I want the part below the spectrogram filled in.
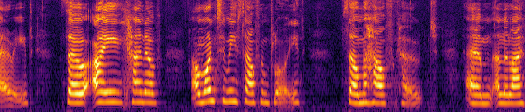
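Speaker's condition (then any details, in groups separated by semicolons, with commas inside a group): Cerebral palsy; since birth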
